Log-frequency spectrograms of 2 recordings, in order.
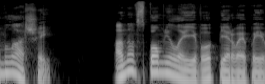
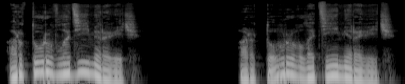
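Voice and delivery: hushed wonder, drawn out the second time; reverent, slowing repetition; reverent incantation; 4 semitones higher than usual. A narrator's reading. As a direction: repeat it with awe, like a spell. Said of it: "повторила она с благоговением, как заклинание".

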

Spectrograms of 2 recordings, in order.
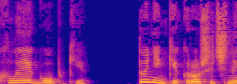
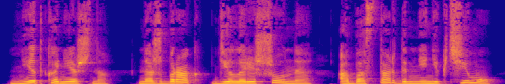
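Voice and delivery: plain reading voice

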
